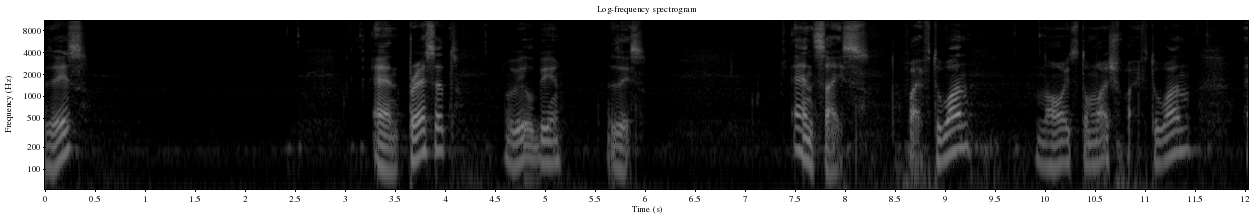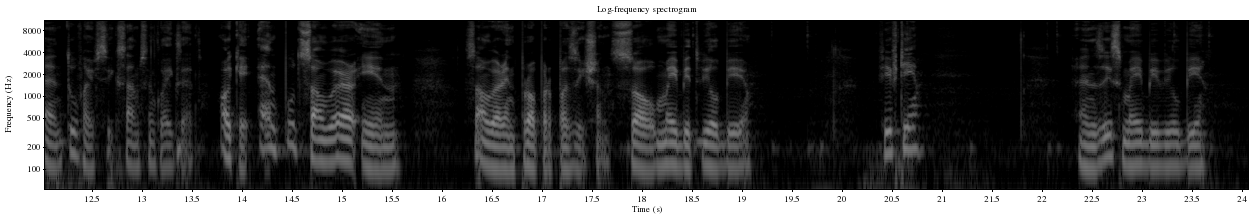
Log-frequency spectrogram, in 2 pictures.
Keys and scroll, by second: 8.5 5, 8.7 4, 8.8 2, 10.5 5, 10.7 1, 11.6 2, 12.4 6, 12.6 Return, 20.2 5, 20.3 0, 20.6 Return.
